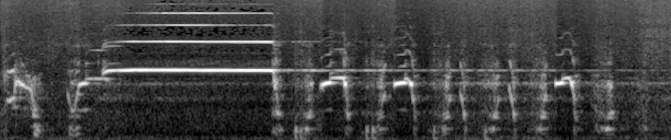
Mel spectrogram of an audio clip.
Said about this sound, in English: Back here in the U.S., the bugling of wild elk is part of what makes the Mountain West so special.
